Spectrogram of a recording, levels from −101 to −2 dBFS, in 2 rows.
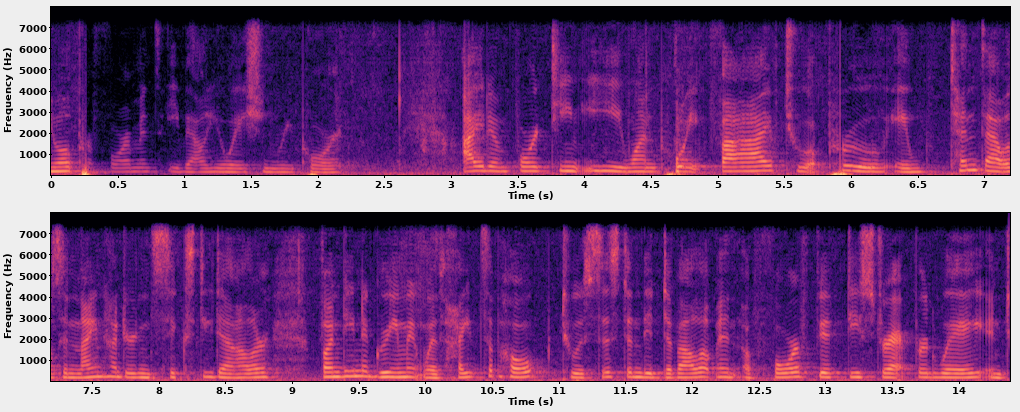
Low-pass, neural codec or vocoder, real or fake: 7.2 kHz; vocoder, 22.05 kHz, 80 mel bands, WaveNeXt; fake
